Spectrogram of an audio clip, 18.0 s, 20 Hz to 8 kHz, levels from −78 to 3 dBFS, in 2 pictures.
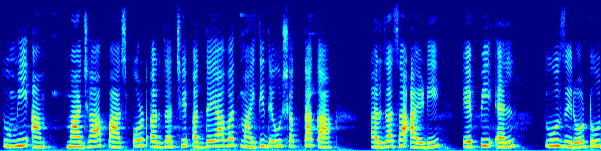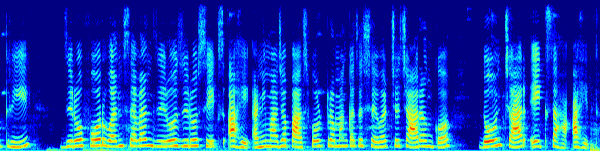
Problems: background sounds at intervals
